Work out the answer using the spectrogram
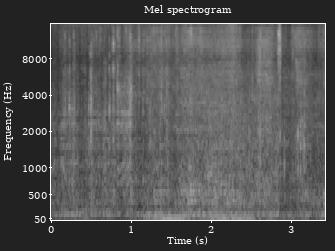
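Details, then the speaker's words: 1952 Packard 300 sedan straight eight with no fuel pump, kept running on fuel squeezed in by hand from a bottle: rough, uneven low rumble, stumbling and barely running from fuel starvation. "got it running with a Lucas bottle up here. It's gonna take a good squeeze because there's no pump."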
